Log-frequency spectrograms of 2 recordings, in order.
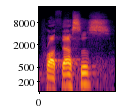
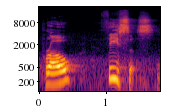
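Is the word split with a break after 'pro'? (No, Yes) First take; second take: No; Yes. First: The word is said whole, without a split. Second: The word is split after 'pro' with a break. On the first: "In the Greek, it would be prothesis" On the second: "We split differently. We say pro. Thesis"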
